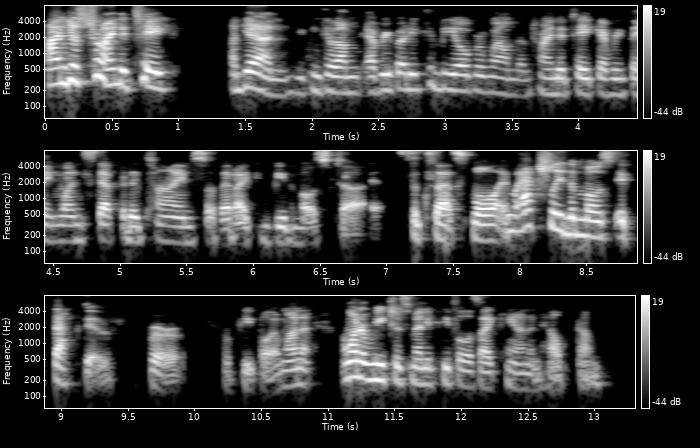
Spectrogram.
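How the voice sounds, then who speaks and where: Against a quiet background, a woman with an American accent speaks at a very fast pace with ordinary pitch variation. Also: big swings in loudness. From Connecticut. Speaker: life coach. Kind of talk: interview.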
